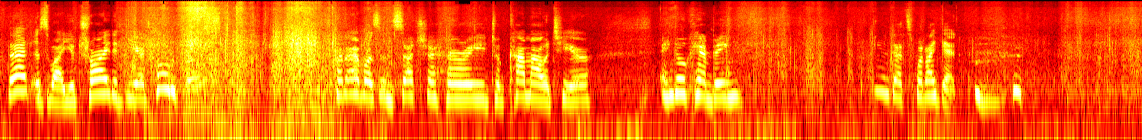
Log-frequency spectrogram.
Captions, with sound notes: THAT is why you try the gear at home first, but I was in such a hurry to come out here ... and go camping. That's what I get! [laughs]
